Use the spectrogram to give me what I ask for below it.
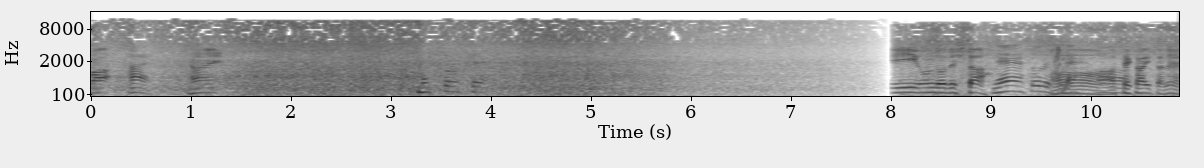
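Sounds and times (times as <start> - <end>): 
waterfall roaring: 0.0 - 6.8, 9.4 - 10.8
speech: 0.1 - 1.6, 3.3 - 4.4, 8.1 - 10.8.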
